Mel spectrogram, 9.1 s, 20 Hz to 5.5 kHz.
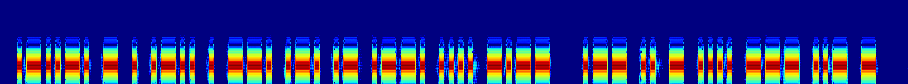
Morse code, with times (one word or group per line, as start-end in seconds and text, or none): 0.2-5.5 "TELEGRAPHY
5.8-8.8 WITHOUT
